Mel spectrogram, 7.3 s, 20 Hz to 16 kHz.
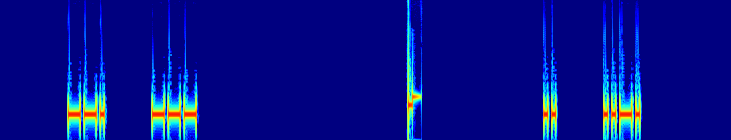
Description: Morse code, heard as a keyed tone, about 30 wpm, spaced as for 14 wpm, 700 Hz. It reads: GO IF
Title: 4x Character Spacing - Top 100 Words - 30wpm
